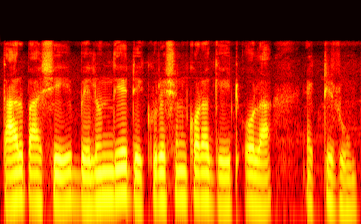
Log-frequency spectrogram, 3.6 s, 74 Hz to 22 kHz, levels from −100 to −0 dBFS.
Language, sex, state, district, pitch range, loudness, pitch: Bengali, male, Tripura, West Tripura, 125-140 Hz, -22 LUFS, 130 Hz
